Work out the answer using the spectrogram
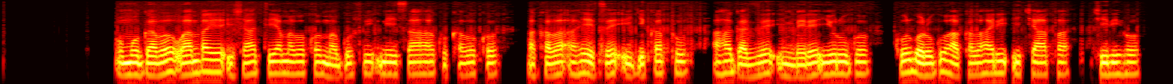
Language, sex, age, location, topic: Kinyarwanda, male, 25-35, Kigali, health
